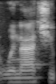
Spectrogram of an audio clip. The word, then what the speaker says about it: Wenatchee: the head coach in the who of the Wenatchee Wild and uh I think I'm saying that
